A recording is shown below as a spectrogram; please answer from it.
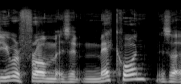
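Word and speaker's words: Mequon: Uh, so you were from is it Mechcoin? Is that how it's pronounced? Mecoan.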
